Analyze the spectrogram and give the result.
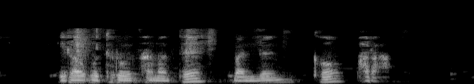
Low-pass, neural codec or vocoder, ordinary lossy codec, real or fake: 5.4 kHz; none; MP3, 24 kbps; real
